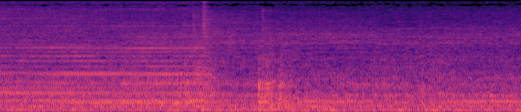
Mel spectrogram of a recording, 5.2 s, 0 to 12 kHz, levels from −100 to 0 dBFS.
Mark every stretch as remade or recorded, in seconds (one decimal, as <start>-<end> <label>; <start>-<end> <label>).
0.0-5.2 remade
